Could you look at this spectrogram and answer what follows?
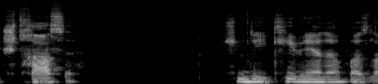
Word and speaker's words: Straße: Örneğin "grün" ß harfimizi asla b gibi okumuyoruz. "s" gibi okuyacağız. Örneğin "Straße".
